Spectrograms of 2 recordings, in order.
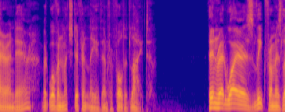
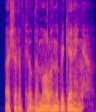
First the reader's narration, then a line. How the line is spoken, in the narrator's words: Luz Theron panted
